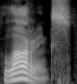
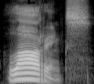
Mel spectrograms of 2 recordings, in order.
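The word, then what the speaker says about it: λάρυγξ: The double consonant gamma xi is always pronounced inx, as in larynx. A Greek word that has the gamma xi is larynx, from which our derivative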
